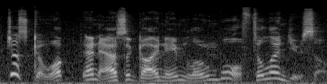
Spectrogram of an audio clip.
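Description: A man's voice: high voice, very animated, moderate pace, pushed and bright, husky, rough recording. A man giving an amateur, mock-dramatic reading of fan fiction with casual asides.

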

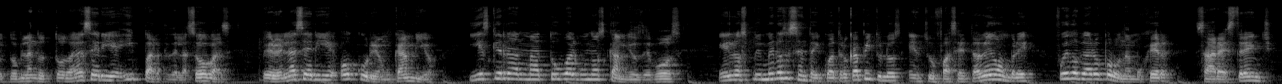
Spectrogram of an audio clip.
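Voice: medium pitch, very animated, fairly quick, a little mellow. A narrator with a Latin American Spanish accent, reading a scripted video essay. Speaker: narrator of an anime dubbing history video. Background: background music.

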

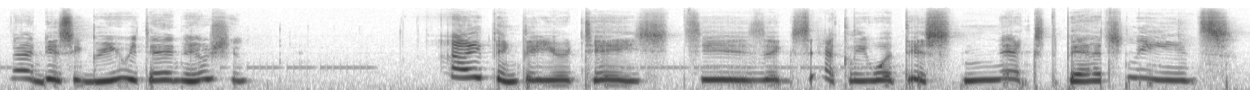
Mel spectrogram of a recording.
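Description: A woman's voice: very high voice, steady tone, unhurried, gravelly, a little mellow, exaggerated voice. A woman voicing a dainty, teasing spider monster from a video game, with a mock-sweet, taunting manner. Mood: sweetly menacing.

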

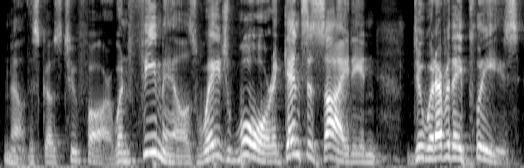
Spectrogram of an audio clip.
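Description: An authoritarian king in a Greek tragedy reading. His voice is high for a man and swings widely. He is arrogant, scornful and commanding. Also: very animated, normal speed. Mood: outraged. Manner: commanding, sneering. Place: stage in a theatre. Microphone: tabletop microphone.

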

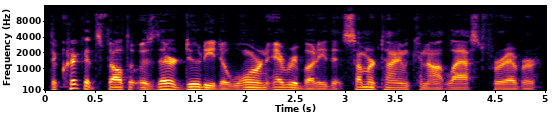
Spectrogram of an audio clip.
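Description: A man narrating a children's story in a measured, deliberate way. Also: sits low, a bit bright. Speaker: storybook reader.

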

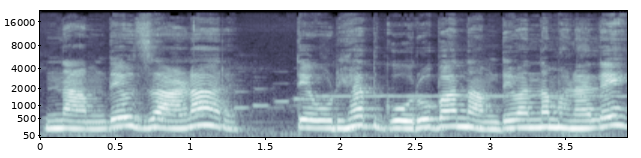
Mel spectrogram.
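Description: A woman's voice: medium pitch, steady tone, normal speed, soft background music. A woman narrating a scripted children's story expressively, addressing young listeners with questions.

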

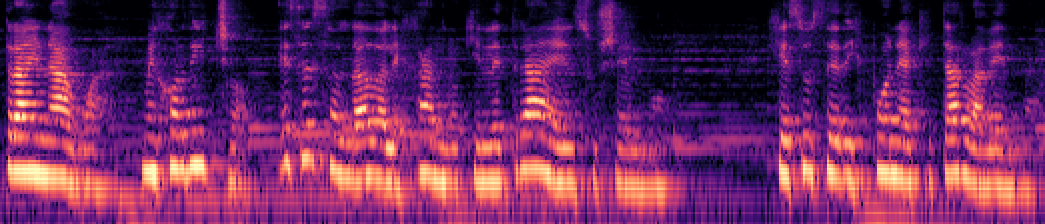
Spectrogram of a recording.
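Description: A woman giving measured, scripted narration for a radio drama. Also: mid-range voice. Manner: measured, descriptive. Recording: echoey with music bed.

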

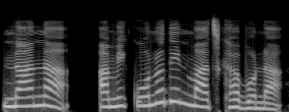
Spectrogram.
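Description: A woman plays a stubborn little village girl in a cartoon, high-voiced and pleading. The sound is very dry. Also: big pitch swings, fairly quick, fairly bright tone, no room sound. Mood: pleading, sulky. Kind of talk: cartoon voice acting.

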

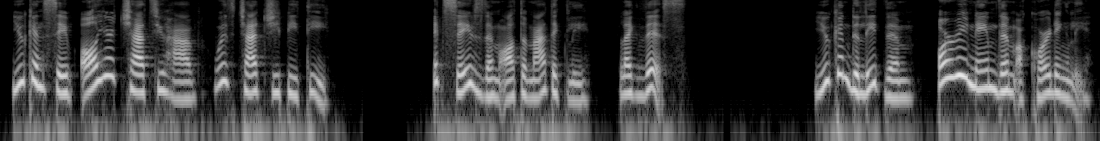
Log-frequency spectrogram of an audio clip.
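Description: A woman narrating a scripted screen-recorded tutorial as a course instructor, explaining step by step in a clear way. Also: mid-range voice, darkish tone, no echo, clean studio sound.

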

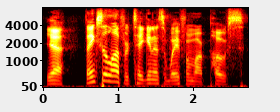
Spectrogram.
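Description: A man's voice: medium pitch, very animated, a little fast, pushed and bright, no room sound. A young man performing short amateur script takes, bluntly swearing and restarting when he fumbles. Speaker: amateur voice actor.

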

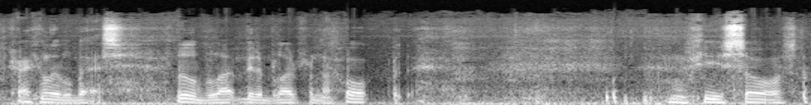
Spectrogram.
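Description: A man's voice: on the low side, steady tone, unhurried, lo-fi sound. Australian man chatting while fishing outdoors. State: sweating from walking. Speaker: fishing vlogger. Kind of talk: casual running commentary. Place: outdoors on a grassy lakeshore. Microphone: head-mounted action camera. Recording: outdoor wind and ambient noise.

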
